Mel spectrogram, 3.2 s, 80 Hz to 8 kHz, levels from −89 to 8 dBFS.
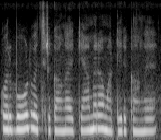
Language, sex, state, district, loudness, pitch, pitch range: Tamil, female, Tamil Nadu, Kanyakumari, -14 LUFS, 225 Hz, 215-240 Hz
